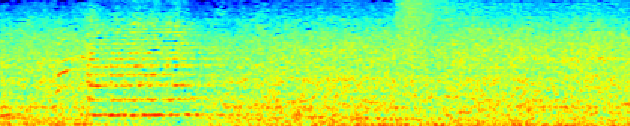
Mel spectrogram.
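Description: A vehicle horn sounds once, a short steady blast just over half a second in, over continuous street noise with engines running.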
